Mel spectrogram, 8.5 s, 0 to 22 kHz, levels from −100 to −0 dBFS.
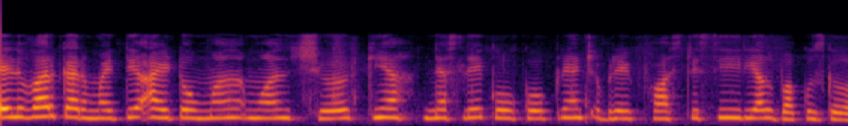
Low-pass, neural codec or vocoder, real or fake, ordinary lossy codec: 7.2 kHz; none; real; AAC, 48 kbps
